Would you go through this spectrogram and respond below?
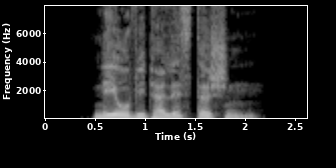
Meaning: inflection of neovitalistisch: 1. strong genitive masculine/neuter singular 2. weak/mixed genitive/dative all-gender singular 3. strong/weak/mixed accusative masculine singular 4. strong dative plural
- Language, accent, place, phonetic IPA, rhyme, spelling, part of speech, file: German, Germany, Berlin, [neovitaˈlɪstɪʃn̩], -ɪstɪʃn̩, neovitalistischen, adjective, De-neovitalistischen.ogg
